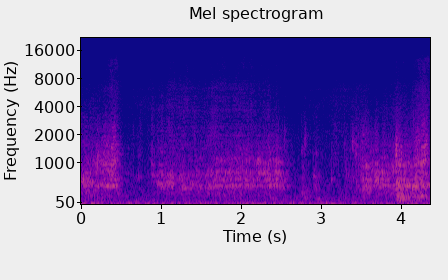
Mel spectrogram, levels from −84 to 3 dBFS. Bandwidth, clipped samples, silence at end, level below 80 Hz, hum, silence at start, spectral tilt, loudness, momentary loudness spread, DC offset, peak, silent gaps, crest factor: 16 kHz; under 0.1%; 0 s; -62 dBFS; none; 0 s; -4.5 dB/octave; -50 LUFS; 13 LU; under 0.1%; -30 dBFS; none; 18 dB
